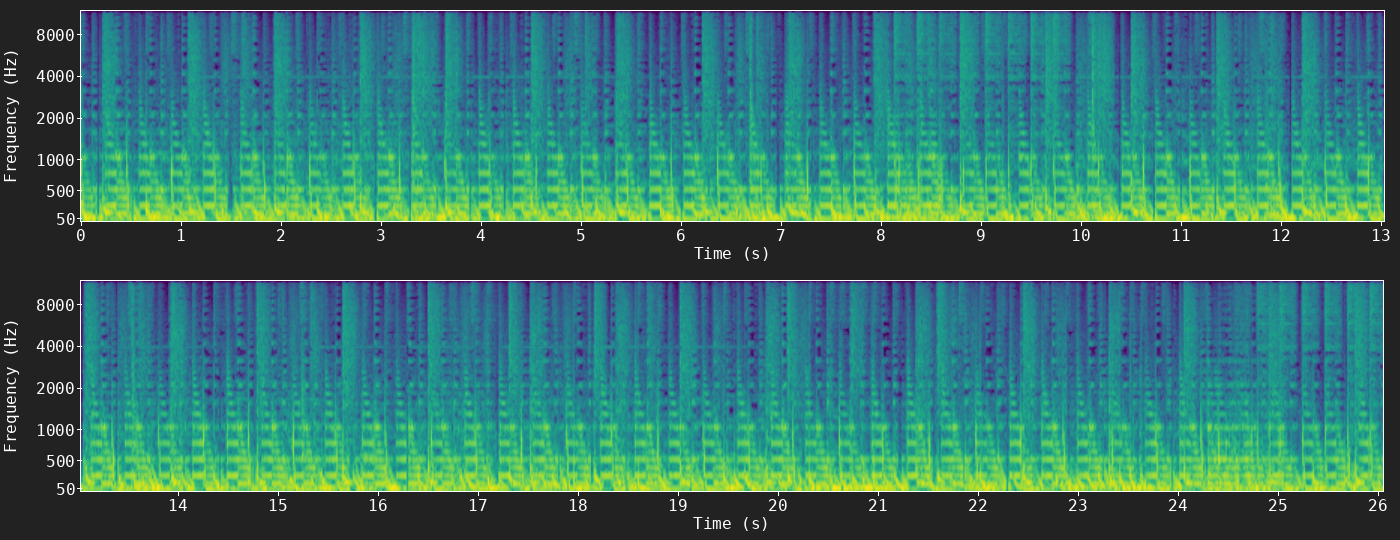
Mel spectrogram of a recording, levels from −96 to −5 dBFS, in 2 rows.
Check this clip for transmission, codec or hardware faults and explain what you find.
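No faults found in this audio; nothing to flag.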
